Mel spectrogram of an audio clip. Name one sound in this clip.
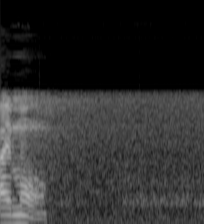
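A finger presses a button on a test instrument's front panel.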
